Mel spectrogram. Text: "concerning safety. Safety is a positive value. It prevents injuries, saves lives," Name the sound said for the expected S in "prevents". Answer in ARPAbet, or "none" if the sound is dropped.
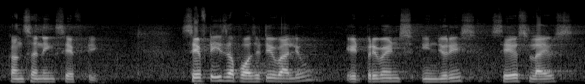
S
